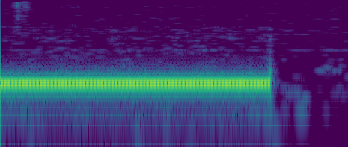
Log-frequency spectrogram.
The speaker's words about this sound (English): It's dialing. See if he picks up.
